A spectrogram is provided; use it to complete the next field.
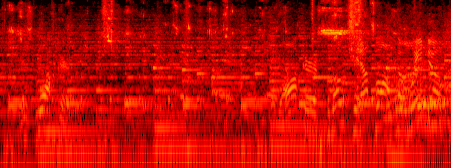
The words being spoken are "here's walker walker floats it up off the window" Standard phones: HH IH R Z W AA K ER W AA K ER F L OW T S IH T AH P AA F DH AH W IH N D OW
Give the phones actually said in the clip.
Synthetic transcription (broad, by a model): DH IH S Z W AA K ER W AA K ER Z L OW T IH T AH P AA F DH AH W IH N D OW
